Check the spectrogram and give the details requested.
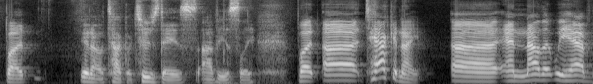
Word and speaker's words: taconite: My word this week is taconite. Oh. Taconite. Anybody want to guess the spelling on this? Tacinite? No. It is spelled Taconite. Taco night. Oh, taco night.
